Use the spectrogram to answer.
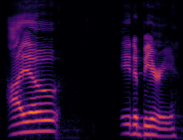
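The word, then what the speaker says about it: Ayo Edebiri: like that so Jace that that name is pronounced IO adabi okay she's playing April O'Neal ioa deiri Rose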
